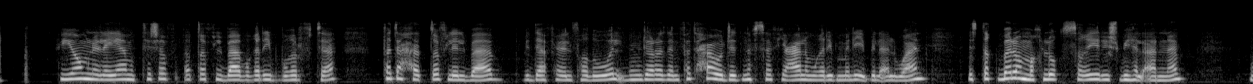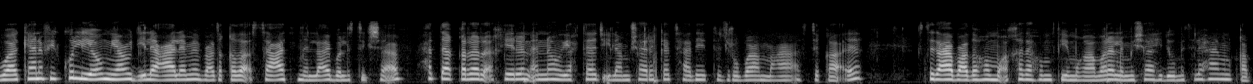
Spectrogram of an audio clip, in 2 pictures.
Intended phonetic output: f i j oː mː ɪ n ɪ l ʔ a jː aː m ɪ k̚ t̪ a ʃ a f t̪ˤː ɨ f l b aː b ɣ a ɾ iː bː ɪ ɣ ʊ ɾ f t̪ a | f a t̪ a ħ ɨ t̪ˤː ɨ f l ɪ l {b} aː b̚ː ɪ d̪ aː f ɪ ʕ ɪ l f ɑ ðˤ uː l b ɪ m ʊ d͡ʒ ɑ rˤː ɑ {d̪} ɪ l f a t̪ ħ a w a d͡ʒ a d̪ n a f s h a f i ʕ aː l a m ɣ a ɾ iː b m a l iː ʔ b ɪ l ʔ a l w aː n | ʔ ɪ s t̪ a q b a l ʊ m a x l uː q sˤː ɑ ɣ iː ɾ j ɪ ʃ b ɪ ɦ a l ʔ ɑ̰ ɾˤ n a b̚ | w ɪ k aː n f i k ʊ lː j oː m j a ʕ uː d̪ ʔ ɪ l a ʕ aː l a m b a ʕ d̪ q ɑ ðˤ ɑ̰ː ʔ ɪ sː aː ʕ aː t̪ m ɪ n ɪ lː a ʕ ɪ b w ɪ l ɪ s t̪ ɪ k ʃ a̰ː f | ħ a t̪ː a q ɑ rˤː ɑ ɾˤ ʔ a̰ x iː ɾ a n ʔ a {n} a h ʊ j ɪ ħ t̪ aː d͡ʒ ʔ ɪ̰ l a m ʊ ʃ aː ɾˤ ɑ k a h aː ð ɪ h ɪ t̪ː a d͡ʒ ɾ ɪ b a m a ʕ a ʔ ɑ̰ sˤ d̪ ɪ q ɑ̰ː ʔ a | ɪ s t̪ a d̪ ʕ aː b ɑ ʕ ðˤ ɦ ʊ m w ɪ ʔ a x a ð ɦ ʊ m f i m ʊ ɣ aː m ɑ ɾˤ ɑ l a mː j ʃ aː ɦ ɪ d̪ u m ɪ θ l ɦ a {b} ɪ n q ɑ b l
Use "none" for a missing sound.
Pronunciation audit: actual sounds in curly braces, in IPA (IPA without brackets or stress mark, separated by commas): b, d̪, nː, m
